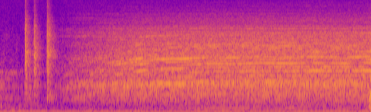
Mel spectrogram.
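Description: A heat gun switches on after a few brief clicks and keeps up a steady, loud whooshing blow of air with a faint motor hum underneath, used while prepping a thick gloss bar top finish.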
